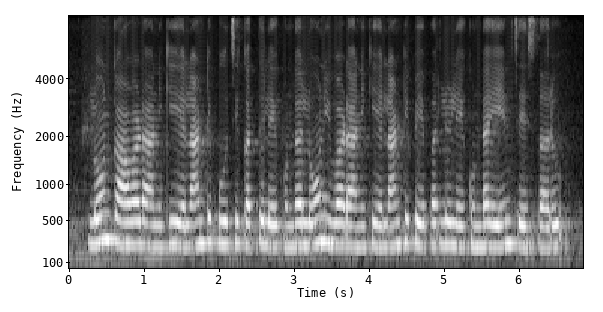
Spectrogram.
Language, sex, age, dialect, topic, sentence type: Telugu, female, 25-30, Telangana, banking, question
